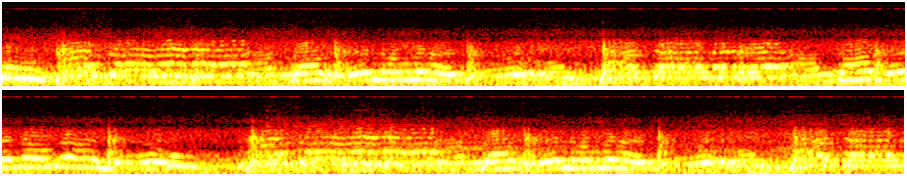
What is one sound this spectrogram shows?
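A young man sings with feeling.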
